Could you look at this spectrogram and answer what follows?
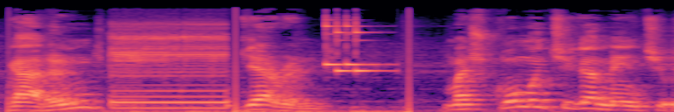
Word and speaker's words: Garand: que fala Garand ou tem gente que fala Garand. Existe uma forma certa de ser pronunciada, Garand.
